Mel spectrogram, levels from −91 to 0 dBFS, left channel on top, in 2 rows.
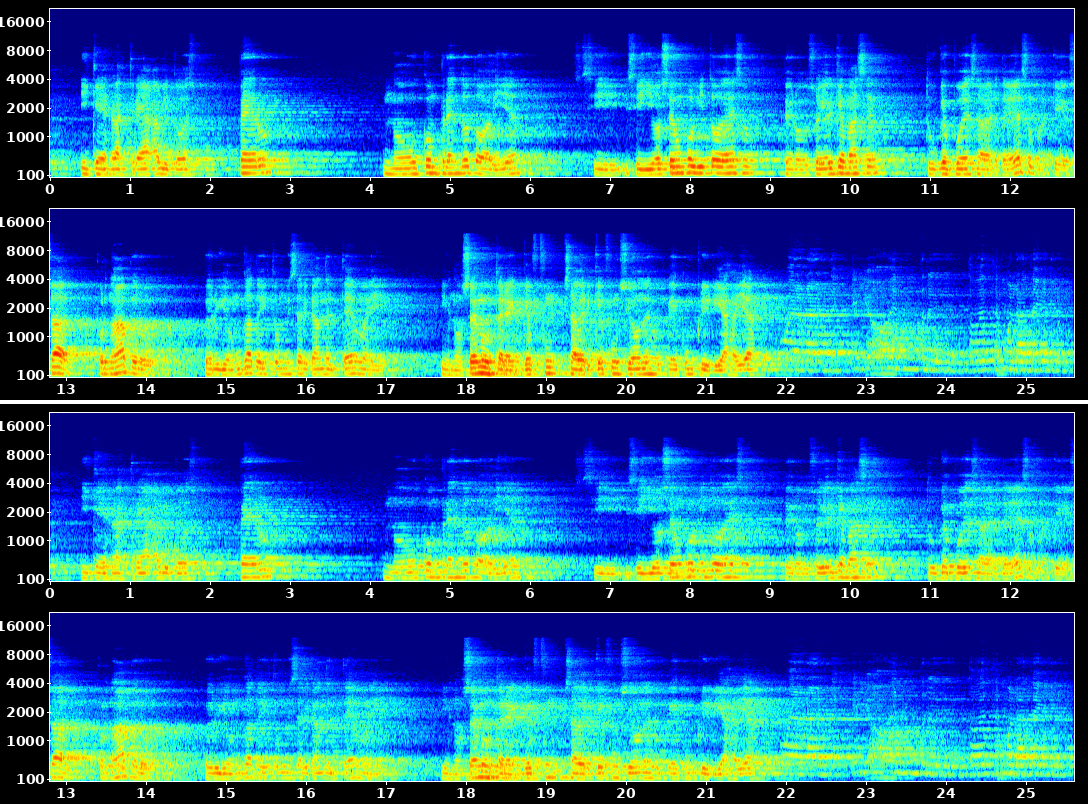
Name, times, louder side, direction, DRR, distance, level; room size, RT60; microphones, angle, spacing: voice 1, 0.4-1.9 2.4-2.8 4.2-6.0 6.7-8.8 9.2-10.4 11.0-13.1 13.4-14.1 14.7-17.0 17.7-21.6, left 4 dB, 65° left, 3 dB, 0.4 m, -23 dB
voice 2, 21.9-25.4, equal, 35° left, -4 dB, 2.0 m, -36 dB
13.5 x 5.1 x 6.0 m, 3.0 s
head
